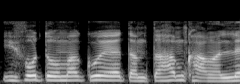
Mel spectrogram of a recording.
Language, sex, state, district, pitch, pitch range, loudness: Wancho, male, Arunachal Pradesh, Longding, 185 Hz, 170-190 Hz, -13 LUFS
